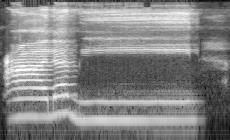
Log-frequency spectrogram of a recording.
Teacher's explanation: عین کو وسط حلق سے نکال کے، حمزہ کے ساتھ نہیں پڑھنا. عالمین پڑھتے ہیں تو وہ کیا ہوتا ہے، حمزہ کے ساتھ حمزہ زبر لام عالمین بن جاتا ہے، جبکہ درست ادائیگی کیا ہے، عالمین.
